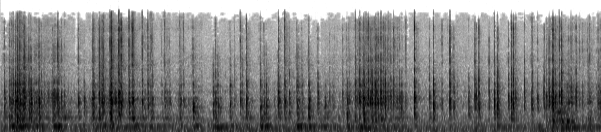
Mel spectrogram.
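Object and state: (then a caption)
Plastic water bottle. Long black artificial nails tap rapidly along the sides of a clear, ridged plastic water bottle with an orange cap, partly filled with water and standing on a table. The result is a dense, uneven stream of quick, light plastic clicks and taps, with a faint low hum underneath.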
